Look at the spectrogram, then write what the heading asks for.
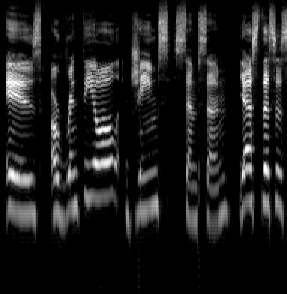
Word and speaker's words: Orenthal: OJ Simpson whose original name is arinthal James Simpson yes this is how he pronounces it I know a lot of people say orthol but he pronounces it arinthal or he pronounced it he died recently I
